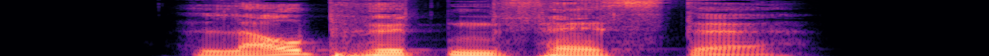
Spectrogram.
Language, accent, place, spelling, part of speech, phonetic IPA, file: German, Germany, Berlin, Laubhüttenfeste, noun, [ˈlaʊ̯phʏtn̩ˌfɛstə], De-Laubhüttenfeste.ogg
- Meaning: nominative/accusative/genitive plural of Laubhüttenfest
